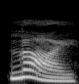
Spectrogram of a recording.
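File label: "lie", British English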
